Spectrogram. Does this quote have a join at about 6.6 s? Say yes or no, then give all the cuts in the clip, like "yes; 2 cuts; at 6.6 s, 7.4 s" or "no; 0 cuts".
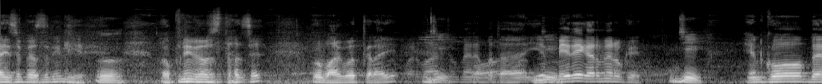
no; 1 cut; at 4.6 s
